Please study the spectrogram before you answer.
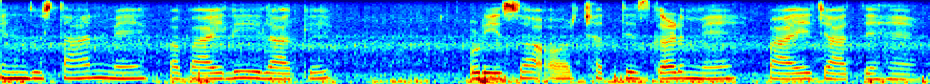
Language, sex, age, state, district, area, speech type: Urdu, female, 18-30, Uttar Pradesh, Gautam Buddha Nagar, urban, spontaneous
